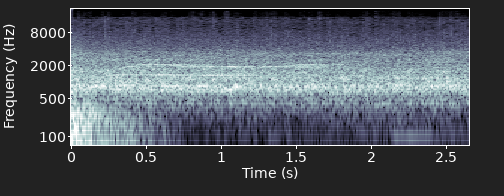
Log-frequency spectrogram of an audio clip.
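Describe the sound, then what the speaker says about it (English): A crowd applauds after a round in a UFC 5 simulated bout, a short, moderately faint wash of clapping with no voices over it. "So the crowd voicing its appreciation after that round."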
